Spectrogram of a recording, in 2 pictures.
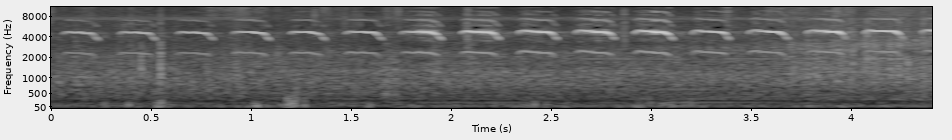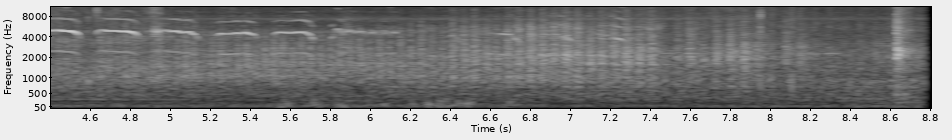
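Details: Eurasian hobby (Falco subbuteo) calling: a fast, even series of clear, slightly downslurred 'kew' notes, about three to four per second, lasting some six seconds, over low rumbling background noise.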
